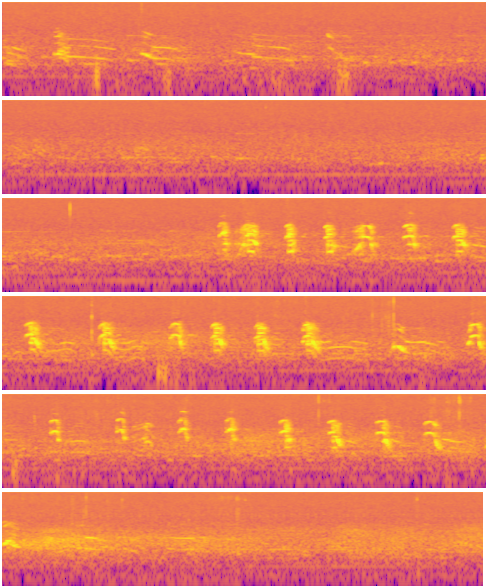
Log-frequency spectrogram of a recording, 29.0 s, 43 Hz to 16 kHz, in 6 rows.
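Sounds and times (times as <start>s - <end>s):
dog yelping: 11.8s - 24.4s.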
